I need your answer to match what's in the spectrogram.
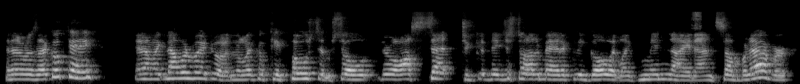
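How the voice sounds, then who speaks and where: A woman's voice: on the high side, flat delivery, fast, few pauses. A woman co-hosting a casual talk show, rambling and laughing easily, with filler sounds like "da, da, da.". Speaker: co-host. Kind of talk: casual chat.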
